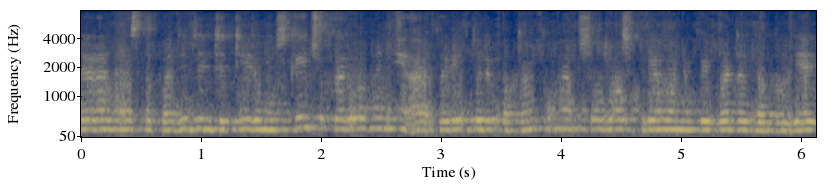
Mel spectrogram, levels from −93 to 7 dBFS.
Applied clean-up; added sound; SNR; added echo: neural separator model SepFormer DNS4.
